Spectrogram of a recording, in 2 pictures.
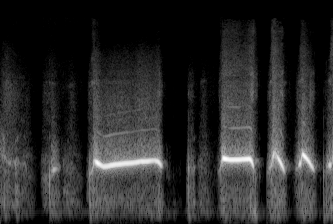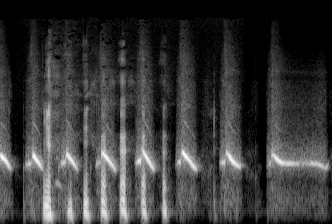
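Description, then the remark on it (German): A person whistles an imitation of a herring gull as heard from far away: two long drawn notes, then a rapid series of short, falling yelps with breathy bursts, ending on a long held note. Clear. “Silbermöwe kannst du pfeifen. Kannst du die mal machen? Also von weit weg kannst du die pfeifen.”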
